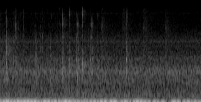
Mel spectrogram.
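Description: Computer keyboard keys, most likely the arrow keys, tapped in a rapid run of light clicks, nudging an image in editing software. A steady low hum sits underneath.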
